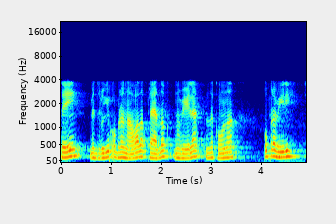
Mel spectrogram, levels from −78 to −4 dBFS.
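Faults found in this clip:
Packet loss on an ADPCM call, 0.96 to 1.08 s: hard-edged silent gap of about one packet (10 ms), just before "obravnavala predlog novele zakona". The G.726 decoder's predictor and step size desync, so the audio resumes slightly distorted, settling over tens of milliseconds. A plain dropout would resume cleanly.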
